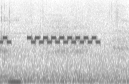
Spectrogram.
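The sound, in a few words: telephone ringing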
